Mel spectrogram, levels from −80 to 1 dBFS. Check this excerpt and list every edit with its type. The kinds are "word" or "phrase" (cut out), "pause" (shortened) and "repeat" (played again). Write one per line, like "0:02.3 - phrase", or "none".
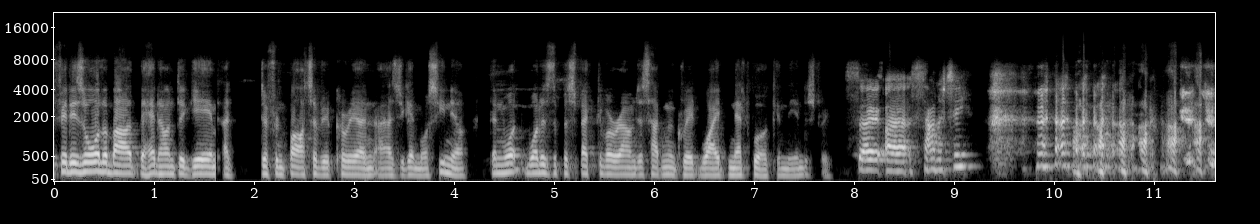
0:01.6 - word
0:04.2 - pause
0:07.9 - pause

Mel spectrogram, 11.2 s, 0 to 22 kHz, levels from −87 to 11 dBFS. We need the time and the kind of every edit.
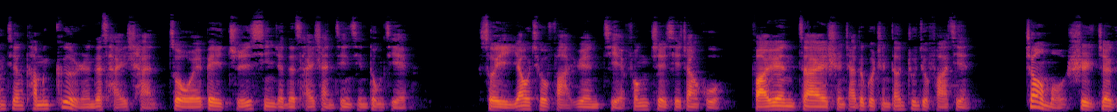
0:07.4 - pause

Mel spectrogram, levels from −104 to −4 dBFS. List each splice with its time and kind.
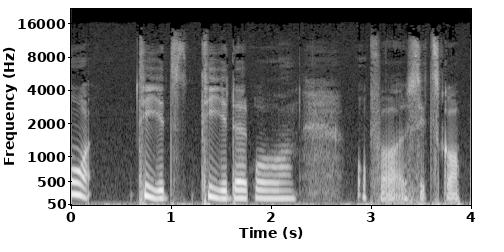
0:01.8 - word
0:03.0 - word

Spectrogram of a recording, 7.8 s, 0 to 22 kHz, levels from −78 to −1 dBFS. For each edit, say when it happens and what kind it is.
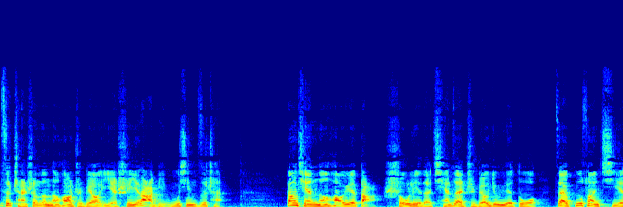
none

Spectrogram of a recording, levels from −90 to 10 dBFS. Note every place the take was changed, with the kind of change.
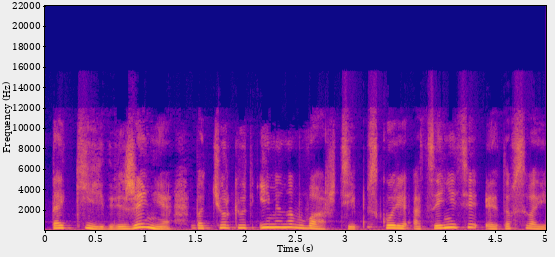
0:01.5 - word
0:03.2 - phrase

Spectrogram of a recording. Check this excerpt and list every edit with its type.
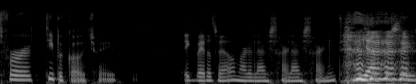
0:02.9 - repeat

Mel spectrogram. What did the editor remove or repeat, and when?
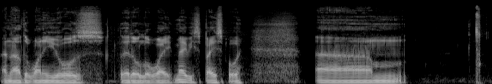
none

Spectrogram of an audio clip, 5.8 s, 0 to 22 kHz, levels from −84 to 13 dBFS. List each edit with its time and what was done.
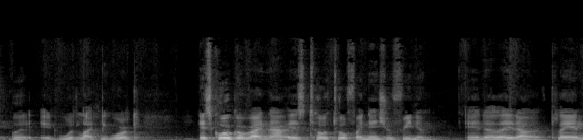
none

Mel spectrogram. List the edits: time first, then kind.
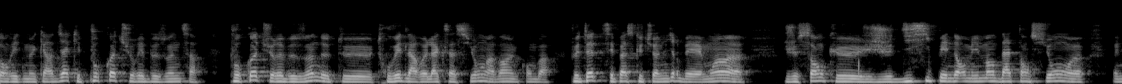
0:05.6 - pause

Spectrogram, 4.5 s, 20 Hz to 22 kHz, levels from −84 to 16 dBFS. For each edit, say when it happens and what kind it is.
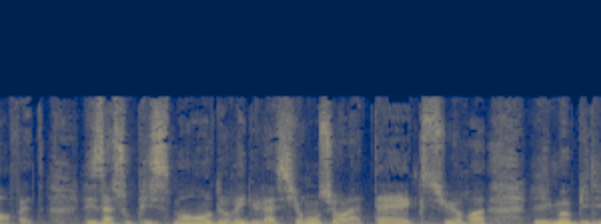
none

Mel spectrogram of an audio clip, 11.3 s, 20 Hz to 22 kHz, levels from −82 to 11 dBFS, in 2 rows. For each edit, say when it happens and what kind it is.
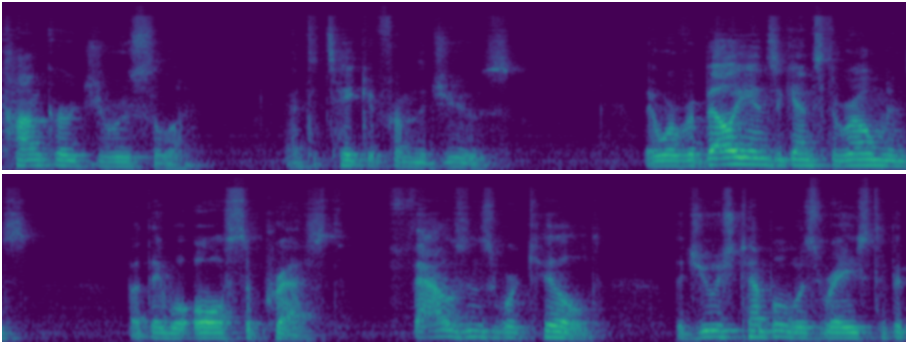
none

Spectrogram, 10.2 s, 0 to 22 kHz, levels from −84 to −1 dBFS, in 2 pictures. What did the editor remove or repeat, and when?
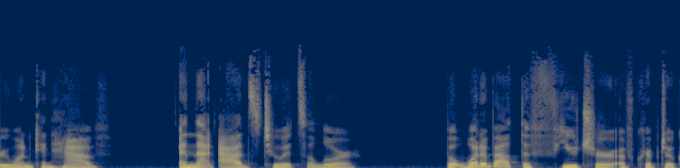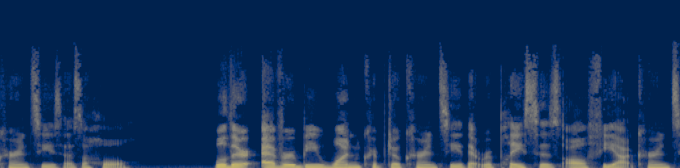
0:01.6 - word

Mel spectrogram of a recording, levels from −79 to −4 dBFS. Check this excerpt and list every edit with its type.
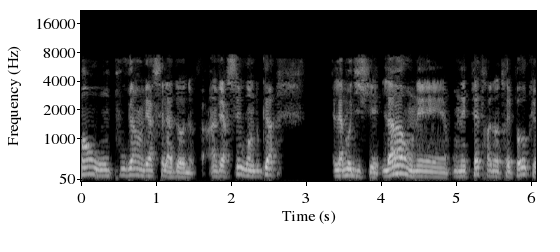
none

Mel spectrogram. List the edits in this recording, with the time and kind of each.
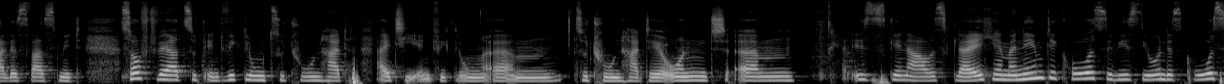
0:01.2 - word
0:02.0 - phrase
0:03.7 - pause
0:05.7 - word
0:08.4 - word

